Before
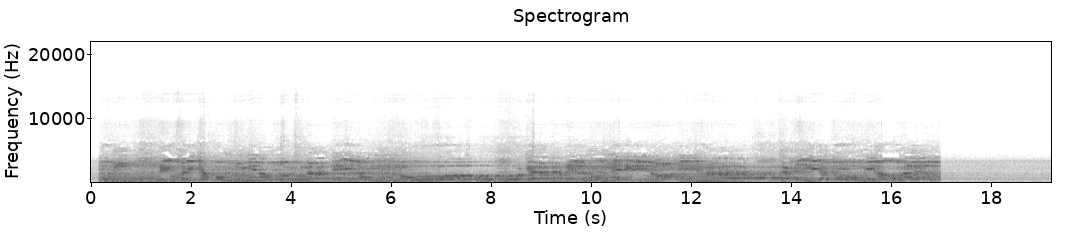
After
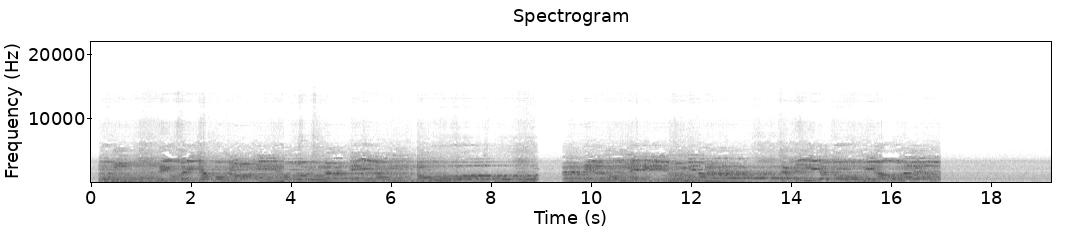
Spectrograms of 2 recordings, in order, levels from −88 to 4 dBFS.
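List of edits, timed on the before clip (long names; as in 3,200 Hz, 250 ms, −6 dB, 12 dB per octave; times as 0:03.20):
0:02.76–0:03.49: swap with 0:11.19–0:12.28
0:05.68–0:06.15: fade out, to −10.5 dB
0:08.55–0:09.09: fill with room tone, crossfade 0.10 s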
